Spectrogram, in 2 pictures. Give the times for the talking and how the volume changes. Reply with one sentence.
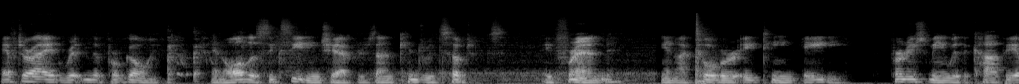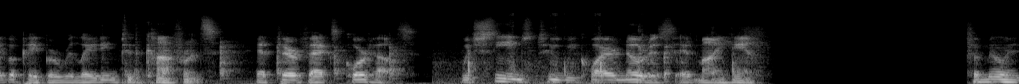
The talking can be heard from 0.0 to 17.8 s, at a steady volume; and briefly from 19.9 to 20.3 s.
